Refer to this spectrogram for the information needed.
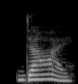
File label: "die", English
